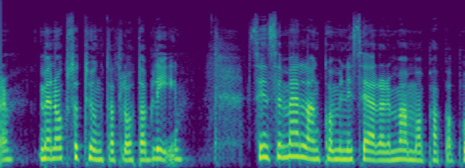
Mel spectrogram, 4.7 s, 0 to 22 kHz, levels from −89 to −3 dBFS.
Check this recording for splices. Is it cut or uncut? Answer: cut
